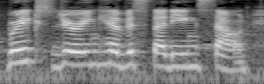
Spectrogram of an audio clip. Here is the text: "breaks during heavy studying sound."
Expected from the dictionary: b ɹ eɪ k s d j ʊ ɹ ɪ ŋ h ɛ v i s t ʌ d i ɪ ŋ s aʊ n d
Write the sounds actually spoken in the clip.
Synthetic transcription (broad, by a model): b ɹ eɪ k s d j ʊ ɹ ɪ ŋ h ɛ v i s t ʌ d i ɪ ŋ s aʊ n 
